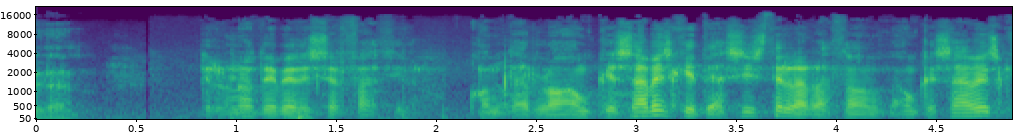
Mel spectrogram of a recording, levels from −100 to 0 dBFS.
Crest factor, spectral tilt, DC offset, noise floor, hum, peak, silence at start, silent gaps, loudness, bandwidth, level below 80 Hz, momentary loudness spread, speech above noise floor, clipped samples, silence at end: 24 dB; -2 dB/octave; under 0.1%; -49 dBFS; none; 0 dBFS; 0 s; none; -21 LUFS; 16.5 kHz; -54 dBFS; 15 LU; 26 dB; under 0.1%; 0 s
